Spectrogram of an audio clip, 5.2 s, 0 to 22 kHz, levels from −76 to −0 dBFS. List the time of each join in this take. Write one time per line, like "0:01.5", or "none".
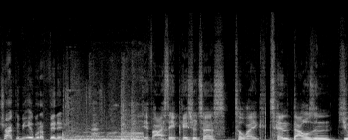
0:02.2

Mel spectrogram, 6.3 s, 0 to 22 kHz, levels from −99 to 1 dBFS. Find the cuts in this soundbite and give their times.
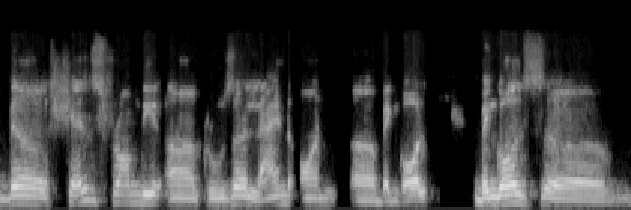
none

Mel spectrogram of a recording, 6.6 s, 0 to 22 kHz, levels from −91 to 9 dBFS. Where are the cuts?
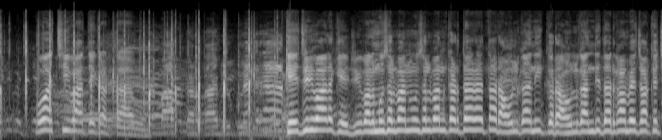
0:02.8

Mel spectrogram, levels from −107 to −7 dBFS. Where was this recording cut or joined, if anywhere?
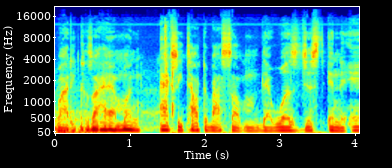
0:01.3

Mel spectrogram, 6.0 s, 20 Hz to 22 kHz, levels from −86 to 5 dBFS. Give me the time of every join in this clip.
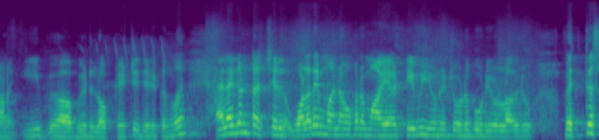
0:02.0

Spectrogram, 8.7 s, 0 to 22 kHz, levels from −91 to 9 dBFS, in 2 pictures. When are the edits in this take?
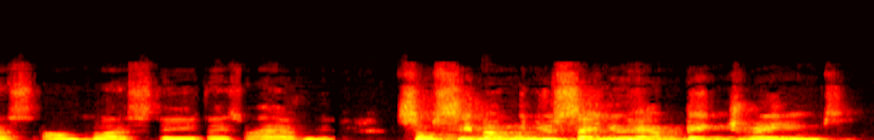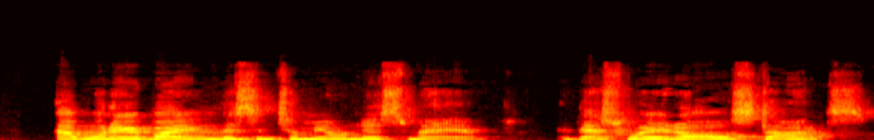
0:01.6

